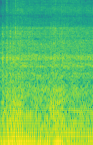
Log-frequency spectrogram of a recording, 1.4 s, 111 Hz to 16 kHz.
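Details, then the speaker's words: Bajaj Pulsar 125 (E20), new bike at 9,999 km: engine makes a "kat kat kat" ticking over a low steady thrum while running; source not identified, owner asks what the cause could be. "9999 इतना kilometre चला हुआ है और इसका engine से एक sound आ रहा है कट कट कट करके"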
